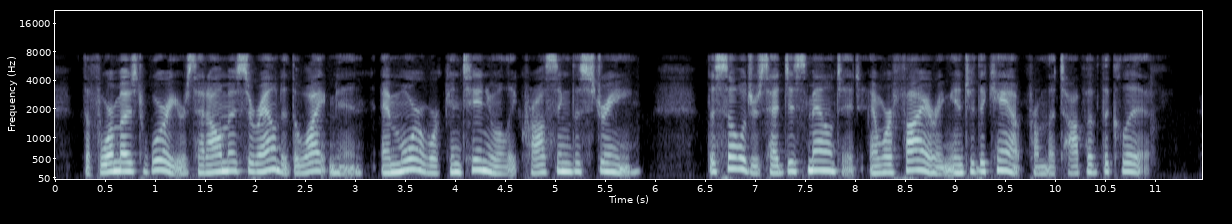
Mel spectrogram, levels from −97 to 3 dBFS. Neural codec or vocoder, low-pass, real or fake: none; 7.2 kHz; real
